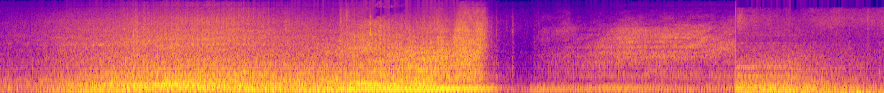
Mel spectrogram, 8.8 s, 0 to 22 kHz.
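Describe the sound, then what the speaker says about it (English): A 2015 Nissan Titan with a 5.6-liter V8 revs loudly and close in snowy conditions, a sustained rising engine roar that drops off sharply, then resumes at a lower steady drone. "And I just love that V8. It snarls, it's quick to accelerate."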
